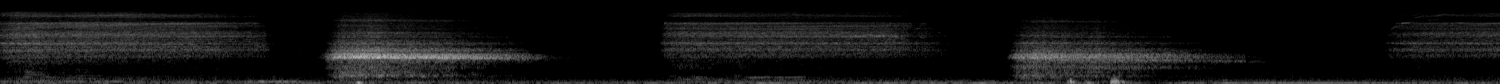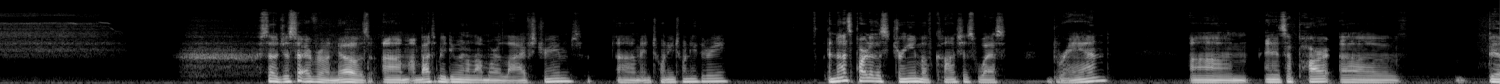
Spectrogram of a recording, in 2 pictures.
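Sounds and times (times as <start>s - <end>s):
deep breathing: 0.0s - 19.2s, 25.0s - 29.9s
speech: 17.6s - 22.4s, 23.3s - 26.2s, 26.9s - 29.9s.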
